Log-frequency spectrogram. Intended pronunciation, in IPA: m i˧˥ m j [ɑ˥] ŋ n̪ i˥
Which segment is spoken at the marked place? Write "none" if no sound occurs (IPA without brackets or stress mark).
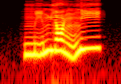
ɑ˥˩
